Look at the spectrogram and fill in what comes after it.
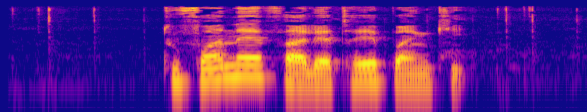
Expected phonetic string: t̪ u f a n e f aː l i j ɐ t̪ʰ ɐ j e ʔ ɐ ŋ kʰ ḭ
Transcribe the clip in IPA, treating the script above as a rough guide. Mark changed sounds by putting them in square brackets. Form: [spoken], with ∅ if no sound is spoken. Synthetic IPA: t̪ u f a n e f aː l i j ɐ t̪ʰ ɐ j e [p] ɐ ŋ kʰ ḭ

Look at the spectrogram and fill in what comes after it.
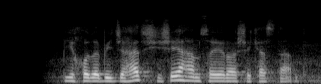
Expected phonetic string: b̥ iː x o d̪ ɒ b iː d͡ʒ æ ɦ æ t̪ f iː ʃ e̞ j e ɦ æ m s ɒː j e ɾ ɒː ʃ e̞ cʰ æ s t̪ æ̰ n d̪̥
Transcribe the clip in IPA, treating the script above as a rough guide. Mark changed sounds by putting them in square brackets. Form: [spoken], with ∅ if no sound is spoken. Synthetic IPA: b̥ iː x o d̪ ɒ b iː d͡ʒ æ ɦ æ t̪ [ʃ] iː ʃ e̞ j e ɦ æ m s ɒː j e ɾ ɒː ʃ e̞ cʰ æ s t̪ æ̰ n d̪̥

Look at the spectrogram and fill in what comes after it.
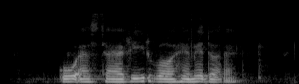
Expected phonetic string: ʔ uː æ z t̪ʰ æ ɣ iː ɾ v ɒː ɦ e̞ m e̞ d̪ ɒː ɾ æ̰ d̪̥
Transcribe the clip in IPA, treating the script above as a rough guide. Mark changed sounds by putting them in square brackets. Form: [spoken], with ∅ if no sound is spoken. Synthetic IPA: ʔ uː æ z t̪ʰ æ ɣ iː ɾ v ɒː ɦ e̞ m e̞ d̪ ɒː ɾ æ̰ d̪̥

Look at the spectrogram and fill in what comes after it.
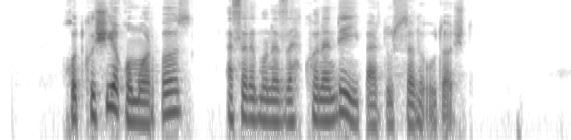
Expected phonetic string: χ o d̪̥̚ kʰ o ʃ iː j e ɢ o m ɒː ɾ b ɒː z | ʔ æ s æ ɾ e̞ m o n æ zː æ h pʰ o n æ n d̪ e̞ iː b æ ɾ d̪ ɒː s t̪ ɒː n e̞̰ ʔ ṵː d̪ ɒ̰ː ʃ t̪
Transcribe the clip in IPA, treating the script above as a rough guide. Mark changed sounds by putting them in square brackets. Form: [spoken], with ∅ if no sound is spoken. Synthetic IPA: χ o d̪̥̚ kʰ o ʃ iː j e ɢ o m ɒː ɾ b ɒː z | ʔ æ s æ ɾ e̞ m o n æ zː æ h [kʰ] o n æ n d̪ e̞ iː b æ ɾ d̪ [uː] s t̪ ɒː n e̞̰ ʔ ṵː d̪ ɒ̰ː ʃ t̪

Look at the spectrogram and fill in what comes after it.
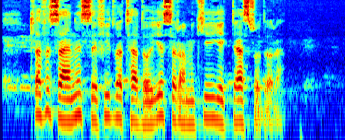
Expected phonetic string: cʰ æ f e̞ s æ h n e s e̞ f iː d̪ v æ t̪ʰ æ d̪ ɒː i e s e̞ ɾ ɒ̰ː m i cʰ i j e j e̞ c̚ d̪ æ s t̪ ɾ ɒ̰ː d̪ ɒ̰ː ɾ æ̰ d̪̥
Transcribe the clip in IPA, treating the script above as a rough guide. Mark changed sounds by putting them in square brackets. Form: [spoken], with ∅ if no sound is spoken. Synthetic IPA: cʰ æ f e̞ s æ h n e s e̞ f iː d̪ v æ t̪ʰ æ d̪ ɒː i e s e̞ ɾ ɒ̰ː m i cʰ i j e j e̞ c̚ d̪ æ s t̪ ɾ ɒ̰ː d̪ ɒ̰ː ɾ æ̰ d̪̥

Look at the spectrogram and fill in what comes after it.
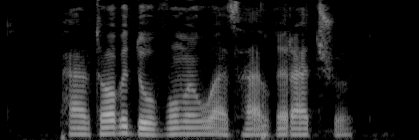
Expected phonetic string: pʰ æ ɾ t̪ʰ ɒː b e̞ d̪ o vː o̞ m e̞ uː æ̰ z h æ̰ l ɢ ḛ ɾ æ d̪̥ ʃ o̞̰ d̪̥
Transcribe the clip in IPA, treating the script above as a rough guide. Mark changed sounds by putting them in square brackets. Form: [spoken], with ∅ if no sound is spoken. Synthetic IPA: pʰ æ ɾ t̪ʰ ɒː b e̞ d̪ o vː o̞ m e̞ uː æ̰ z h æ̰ l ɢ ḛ ɾ æ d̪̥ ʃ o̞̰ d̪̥

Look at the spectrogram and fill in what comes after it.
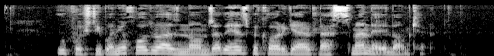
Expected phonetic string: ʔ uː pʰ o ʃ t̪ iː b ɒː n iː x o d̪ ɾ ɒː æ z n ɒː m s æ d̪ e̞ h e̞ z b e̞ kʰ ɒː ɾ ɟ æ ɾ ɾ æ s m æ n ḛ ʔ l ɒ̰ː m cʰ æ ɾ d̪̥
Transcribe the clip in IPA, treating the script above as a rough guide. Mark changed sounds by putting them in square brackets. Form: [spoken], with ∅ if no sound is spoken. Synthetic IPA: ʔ uː pʰ o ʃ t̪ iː b ɒː n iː x o d̪ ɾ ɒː æ z n ɒː m [z] æ d̪ e̞ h e̞ z b e̞ kʰ ɒː ɾ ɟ æ ɾ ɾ æ s m æ n ḛ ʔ l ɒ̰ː m cʰ æ ɾ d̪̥

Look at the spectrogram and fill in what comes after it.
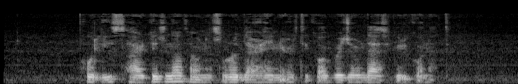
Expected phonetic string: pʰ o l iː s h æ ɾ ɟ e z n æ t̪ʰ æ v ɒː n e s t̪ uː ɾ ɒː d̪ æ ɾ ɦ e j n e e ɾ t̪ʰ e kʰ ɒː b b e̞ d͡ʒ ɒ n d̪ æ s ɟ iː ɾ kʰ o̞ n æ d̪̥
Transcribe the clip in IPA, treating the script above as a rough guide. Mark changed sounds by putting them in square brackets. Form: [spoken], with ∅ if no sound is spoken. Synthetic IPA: pʰ o l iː s h æ ɾ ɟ e z n æ t̪ʰ æ v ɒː n e s t̪ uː ɾ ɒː d̪ æ ɾ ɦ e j n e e ɾ t̪ʰ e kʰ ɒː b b e̞ d͡ʒ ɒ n d̪ æ s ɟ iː ɾ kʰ o̞ n æ d̪̥

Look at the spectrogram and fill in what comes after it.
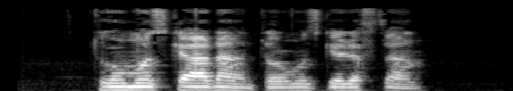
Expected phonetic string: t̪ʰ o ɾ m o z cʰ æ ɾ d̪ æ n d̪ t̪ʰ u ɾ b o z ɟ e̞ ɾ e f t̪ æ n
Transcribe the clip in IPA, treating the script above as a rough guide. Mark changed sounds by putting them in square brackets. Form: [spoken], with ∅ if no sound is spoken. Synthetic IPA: t̪ʰ o ɾ m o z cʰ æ ɾ d̪ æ n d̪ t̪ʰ [o] ɾ [m] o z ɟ e̞ ɾ e f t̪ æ n

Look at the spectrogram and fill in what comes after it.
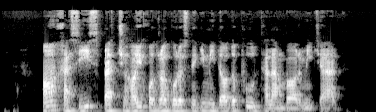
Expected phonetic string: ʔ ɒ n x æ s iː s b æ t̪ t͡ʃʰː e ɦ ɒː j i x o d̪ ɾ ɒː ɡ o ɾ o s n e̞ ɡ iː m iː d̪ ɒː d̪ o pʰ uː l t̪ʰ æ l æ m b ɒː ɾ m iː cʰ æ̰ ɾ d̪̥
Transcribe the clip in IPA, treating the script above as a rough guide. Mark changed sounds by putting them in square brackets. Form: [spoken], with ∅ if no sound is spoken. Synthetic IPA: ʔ [ɒː] n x æ s iː s b æ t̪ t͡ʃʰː e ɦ ɒː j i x o d̪ ɾ ɒː ɡ o ɾ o s n e̞ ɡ iː m iː d̪ ɒː d̪ o pʰ uː l t̪ʰ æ l æ m b ɒː ɾ m iː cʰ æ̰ ɾ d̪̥

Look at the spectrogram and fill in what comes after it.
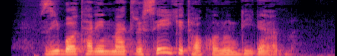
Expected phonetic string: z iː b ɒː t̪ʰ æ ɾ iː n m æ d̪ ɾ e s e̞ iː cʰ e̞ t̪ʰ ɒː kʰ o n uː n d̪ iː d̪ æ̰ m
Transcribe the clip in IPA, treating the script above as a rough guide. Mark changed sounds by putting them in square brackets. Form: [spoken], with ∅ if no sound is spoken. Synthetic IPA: z iː b ɒː t̪ʰ æ ɾ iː n m æ d̪ ɾ e s e̞ iː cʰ e̞ t̪ʰ ɒː kʰ o n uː n d̪ iː d̪ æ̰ m

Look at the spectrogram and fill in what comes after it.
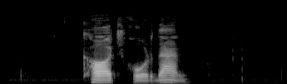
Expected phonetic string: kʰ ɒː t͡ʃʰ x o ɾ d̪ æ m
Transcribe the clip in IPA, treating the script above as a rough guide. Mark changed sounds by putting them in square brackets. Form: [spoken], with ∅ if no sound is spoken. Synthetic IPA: kʰ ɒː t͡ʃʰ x o ɾ d̪ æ [n]

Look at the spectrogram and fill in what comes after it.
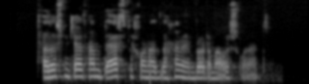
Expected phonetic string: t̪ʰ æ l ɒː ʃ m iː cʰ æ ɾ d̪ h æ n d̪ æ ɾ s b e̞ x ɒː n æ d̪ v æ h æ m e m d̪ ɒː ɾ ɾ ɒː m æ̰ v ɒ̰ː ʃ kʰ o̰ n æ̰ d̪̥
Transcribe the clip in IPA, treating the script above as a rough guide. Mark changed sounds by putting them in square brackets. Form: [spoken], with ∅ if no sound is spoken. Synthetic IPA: t̪ʰ æ l ɒː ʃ m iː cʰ æ ɾ d̪ h æ [m] d̪ æ ɾ s b e̞ x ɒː n æ d̪ v æ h æ m e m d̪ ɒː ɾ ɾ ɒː m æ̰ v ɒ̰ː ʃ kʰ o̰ n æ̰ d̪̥

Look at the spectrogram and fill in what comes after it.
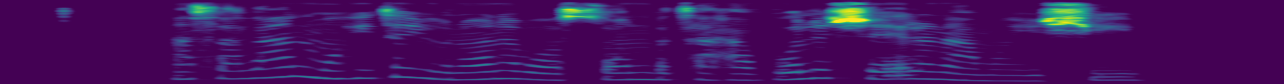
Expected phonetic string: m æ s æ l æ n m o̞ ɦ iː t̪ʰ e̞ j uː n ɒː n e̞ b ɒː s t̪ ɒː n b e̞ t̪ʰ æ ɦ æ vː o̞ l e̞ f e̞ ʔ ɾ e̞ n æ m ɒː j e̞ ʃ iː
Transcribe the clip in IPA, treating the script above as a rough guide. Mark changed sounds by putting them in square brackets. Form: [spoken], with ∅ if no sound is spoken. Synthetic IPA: m æ s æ l æ n m o̞ ɦ iː t̪ʰ e̞ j uː n ɒː n e̞ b ɒː s t̪ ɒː n b e̞ t̪ʰ æ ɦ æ vː o̞ l e̞ [ʃ] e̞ ʔ ɾ e̞ n æ m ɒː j e̞ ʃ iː

